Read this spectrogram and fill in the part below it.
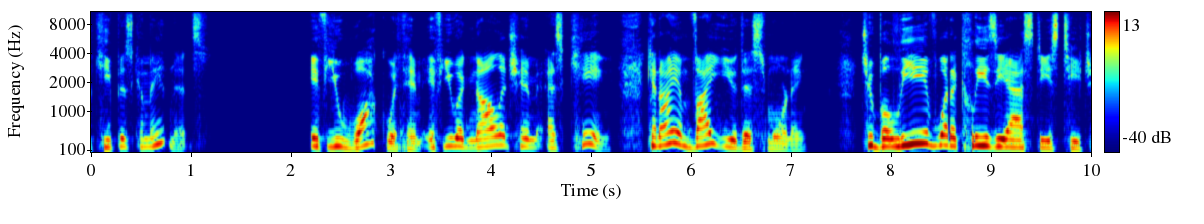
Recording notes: audio from New City Church in Champaign-Urbana, IL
